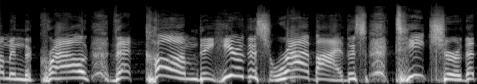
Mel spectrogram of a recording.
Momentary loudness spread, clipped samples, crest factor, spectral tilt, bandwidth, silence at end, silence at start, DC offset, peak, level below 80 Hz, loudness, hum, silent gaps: 4 LU; under 0.1%; 12 dB; -4 dB/octave; 16 kHz; 0 s; 0 s; under 0.1%; 0 dBFS; -52 dBFS; -12 LUFS; none; none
